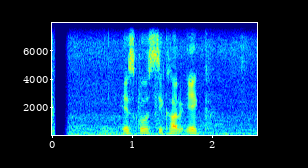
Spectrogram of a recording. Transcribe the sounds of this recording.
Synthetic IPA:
ɪskosɪkʰəɾeːk

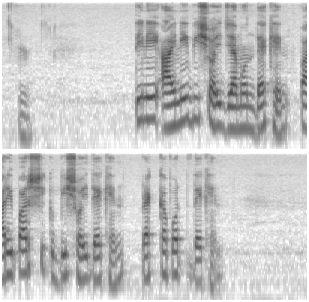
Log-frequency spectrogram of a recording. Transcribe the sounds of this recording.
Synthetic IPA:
t̪iniʔajnibiʃɔed͡ʑɛmond̪ɛkʰenpaɾipaɾʃikbiʃɔed̪ɛkʰen | pɾɛkʰːapoʈd̪ɛkʰḛn

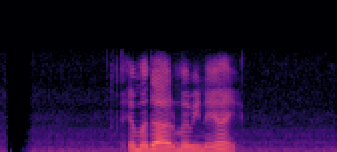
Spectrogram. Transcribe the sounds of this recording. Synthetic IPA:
eməd̪ʱaɾməʋinəjaj

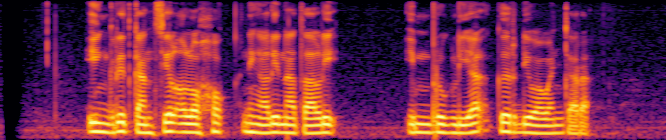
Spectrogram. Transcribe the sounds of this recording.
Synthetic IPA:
ʔiŋɡɾɪt̪̚kansilɔlɔhɔk̚niŋalinat̪aliː | mbɾuɡliakɨrdiwawaɲt͡ʃa̰ɾa̰

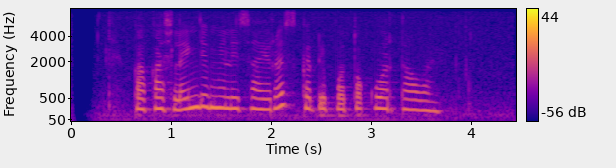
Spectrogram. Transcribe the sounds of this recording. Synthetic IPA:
kakaslɛŋd͡ʒɨŋmilisaiɾəskɨrdipɔt̪ɔkuwart̪awan

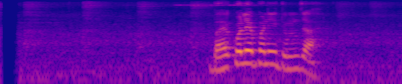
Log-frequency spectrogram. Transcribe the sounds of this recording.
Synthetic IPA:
bʱʌekolepʌnidʱumd͡za

